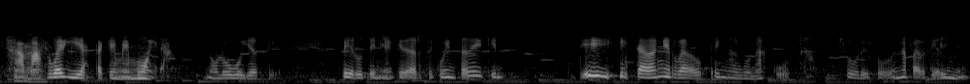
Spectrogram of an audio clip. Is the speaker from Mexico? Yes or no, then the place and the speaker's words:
no; Venezuela; soy pueblo venezolana y chavista.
